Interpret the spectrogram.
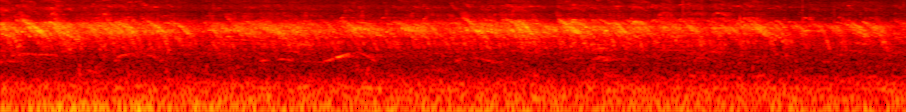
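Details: Evening bird chorus: many birds chirping at once in a dense, continuous wash of short, downward-sliding high chirps, with a steady low rumble underneath.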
